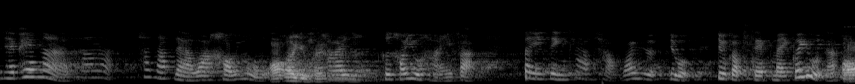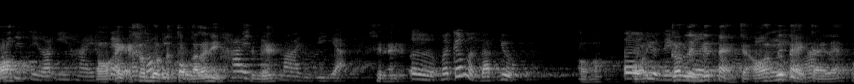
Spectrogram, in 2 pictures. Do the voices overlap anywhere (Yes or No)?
Yes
